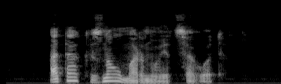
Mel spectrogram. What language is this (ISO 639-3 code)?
bel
